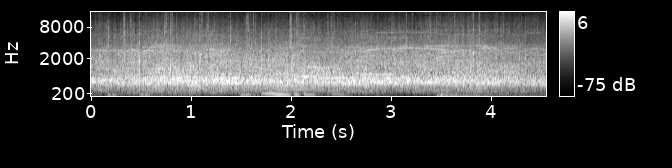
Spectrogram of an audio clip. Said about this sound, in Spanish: Gran ovación para la sensibilidad de los brindis.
